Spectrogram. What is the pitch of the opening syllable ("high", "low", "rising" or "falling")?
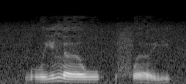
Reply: rising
